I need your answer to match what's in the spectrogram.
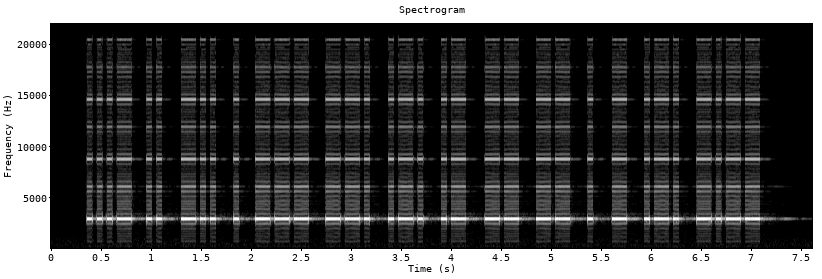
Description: Morse code, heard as a high beeper, hand-sent with a paddle, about 24 wpm, 2900 Hz, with room echo. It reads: VIDEOGRAMMETRY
